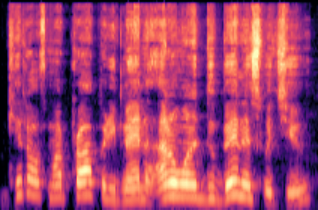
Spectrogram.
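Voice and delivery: high, heated, fast finish; angry telling off. Retold or imitated. Homeowner ordering the server away, angry and high. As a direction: run him off the property.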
